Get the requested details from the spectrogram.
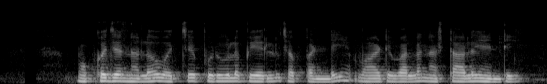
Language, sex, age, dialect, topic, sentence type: Telugu, male, 18-24, Utterandhra, agriculture, question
